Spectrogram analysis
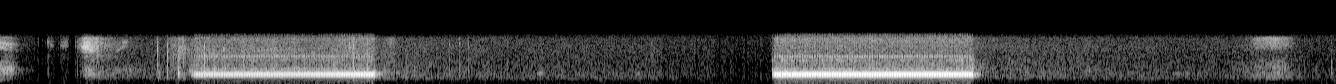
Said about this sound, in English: Maybe I can see if he is having problems calling in, because I don't know. I'm just going to call him on my phone and see what happens. Let me see.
